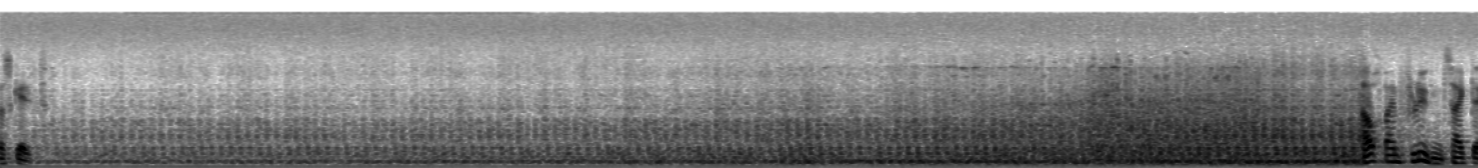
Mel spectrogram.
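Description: A combine harvester engine drones steadily.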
